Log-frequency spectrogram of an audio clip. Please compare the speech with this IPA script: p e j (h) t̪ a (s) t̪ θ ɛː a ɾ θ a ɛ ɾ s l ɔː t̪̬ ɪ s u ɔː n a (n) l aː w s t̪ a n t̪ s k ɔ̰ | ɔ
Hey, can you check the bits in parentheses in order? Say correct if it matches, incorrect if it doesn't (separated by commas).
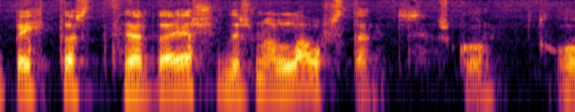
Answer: correct, correct, incorrect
